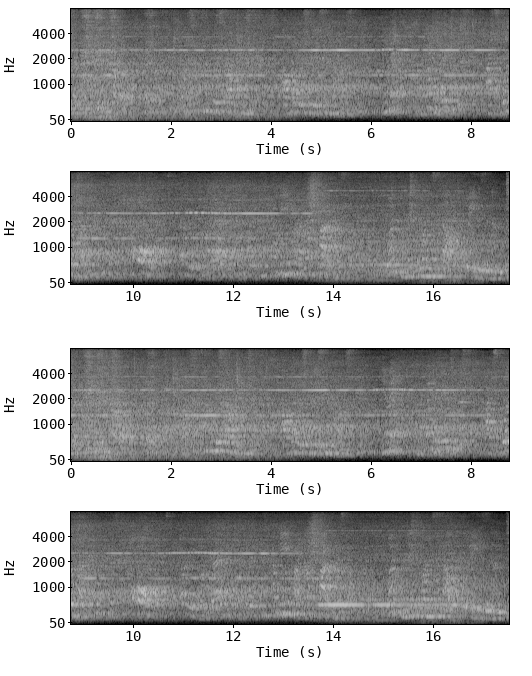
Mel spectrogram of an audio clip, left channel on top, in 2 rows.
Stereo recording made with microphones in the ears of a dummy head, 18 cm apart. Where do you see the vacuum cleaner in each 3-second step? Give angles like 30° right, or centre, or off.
40° right, centre, 40° left, 60° left, 70° left, 70° left.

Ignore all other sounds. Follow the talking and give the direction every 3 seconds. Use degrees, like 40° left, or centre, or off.
70° right, 60° right, 60° right, 50° right, 30° right, 20° left.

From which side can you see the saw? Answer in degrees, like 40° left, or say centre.
60° left.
